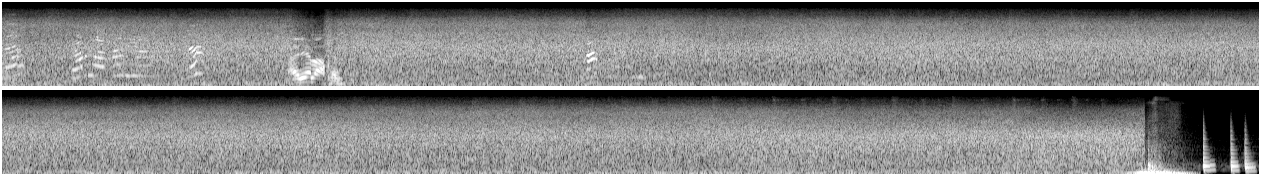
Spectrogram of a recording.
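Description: The Rain Vortex, a tall indoor waterfall, pouring through the roof into its basin: a constant, even rush of falling water.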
